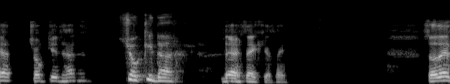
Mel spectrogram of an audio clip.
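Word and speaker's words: चौकीदार: Chokidar.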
